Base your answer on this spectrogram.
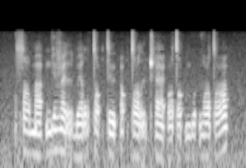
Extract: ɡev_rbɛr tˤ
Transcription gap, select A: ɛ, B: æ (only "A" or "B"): B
